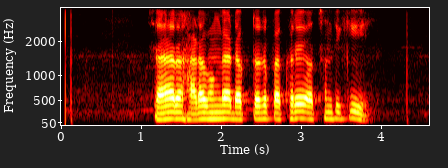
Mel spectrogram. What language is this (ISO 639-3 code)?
ori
